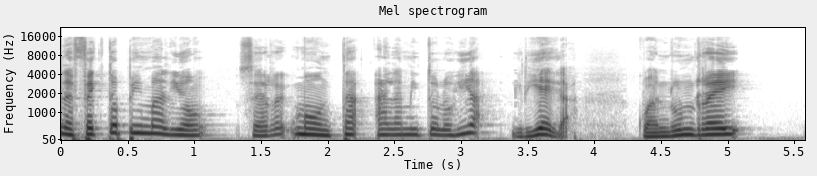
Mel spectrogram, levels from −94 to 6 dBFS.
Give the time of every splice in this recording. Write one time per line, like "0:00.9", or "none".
none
